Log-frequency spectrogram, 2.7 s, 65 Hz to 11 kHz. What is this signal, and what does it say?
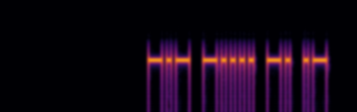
Morse code, heard as a keyed tone, about 34 wpm, 700 Hz. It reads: K6NA
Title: Easy Call Signs Repeated 2x - 35wpm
